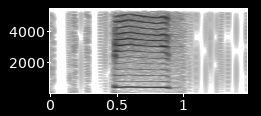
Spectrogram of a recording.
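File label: "bit1", Cantonese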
